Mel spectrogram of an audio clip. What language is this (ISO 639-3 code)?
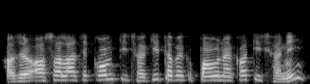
nep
